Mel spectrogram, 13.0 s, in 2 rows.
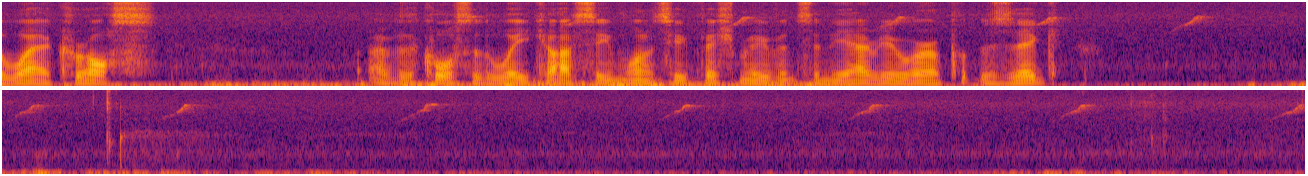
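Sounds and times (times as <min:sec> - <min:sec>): small bird chirping: 0:05.2 - 0:07.6, 0:08.4 - 0:08.9, 0:09.8 - 0:10.1, 0:10.7 - 0:11.1, 0:11.7 - 0:13.0.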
